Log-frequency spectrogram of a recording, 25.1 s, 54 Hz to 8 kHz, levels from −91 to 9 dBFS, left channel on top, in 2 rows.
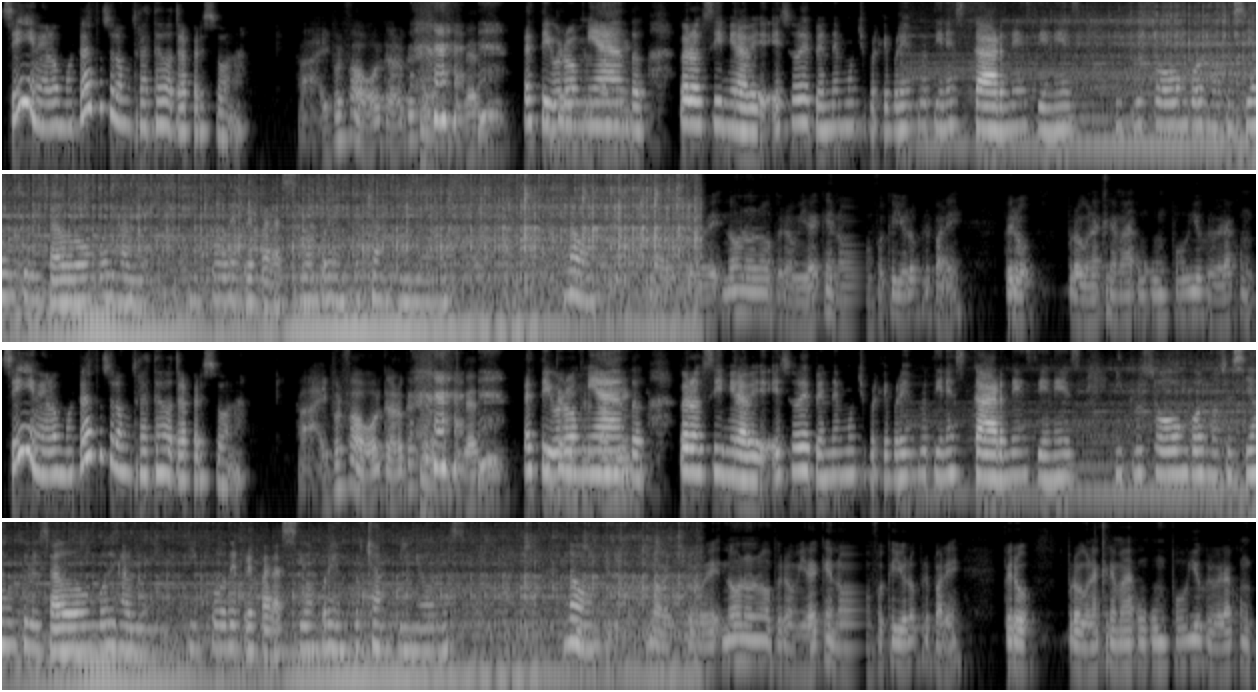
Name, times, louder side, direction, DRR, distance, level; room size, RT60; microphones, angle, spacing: voice 1, 0.0-2.4 4.1-17.1 18.1-18.5, right 1 dB, 5° right, 0.4 m, -29 dB
voice 2, 3.0-5.0 5.5-6.3 18.0-22.1 22.6-22.8 23.2-25.0, right 4 dB, 60° right, 0.7 m, -36 dB
sound 1, 9.0-19.5, left 4 dB, 80° left, 0.6 m, -35 dB
3.9 x 2.8 x 3.3 m
head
